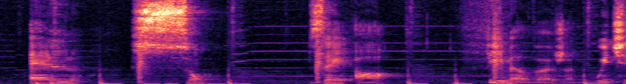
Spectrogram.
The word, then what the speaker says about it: elles sont: They are, female version, which is basically elle and il, which is she and he, with an S at the end that you don't pronounce in front of an S, which is a S from sont, and you don't pronounce the T neither.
